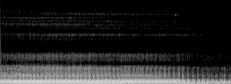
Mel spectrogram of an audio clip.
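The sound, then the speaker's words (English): A human voice imitates a wolf's growl while telling a children's story: a loud, low, rough rumbling growl sustained for about two seconds that eases slightly at the end. “he saw the wolf coming up the hill towards him. And with his big claws, and his big teeth, and his angry eyes, and his growly voice,”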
